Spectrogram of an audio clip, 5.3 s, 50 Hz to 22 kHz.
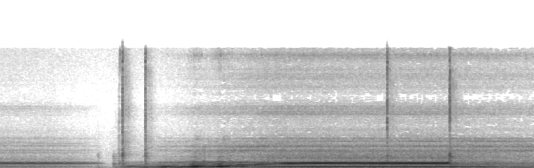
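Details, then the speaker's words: Keithley 619 two-channel electrometer, bought broken, last calibrated 2006, briefly powered on: fan spins up with a rising whine into a loud steady hum; obnoxiously loud cooling fan that must be replaced. "bought it broken of course but I'll take the risk and turn it on briefly H nothing apart from this obnoxiously loud fan"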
